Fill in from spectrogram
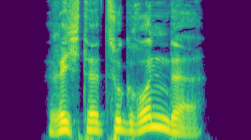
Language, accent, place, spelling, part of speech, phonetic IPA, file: German, Germany, Berlin, richte zugrunde, verb, [ˌʁɪçtə t͡suˈɡʁʊndə], De-richte zugrunde.ogg
- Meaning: inflection of zugrunderichten: 1. first-person singular present 2. first/third-person singular subjunctive I 3. singular imperative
